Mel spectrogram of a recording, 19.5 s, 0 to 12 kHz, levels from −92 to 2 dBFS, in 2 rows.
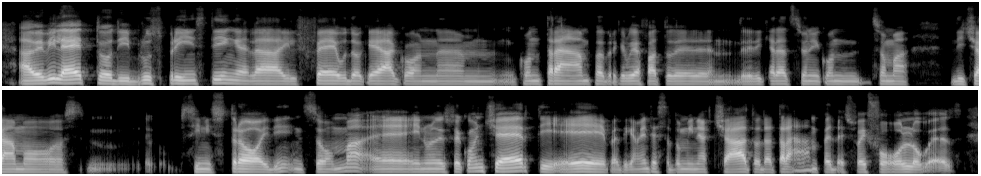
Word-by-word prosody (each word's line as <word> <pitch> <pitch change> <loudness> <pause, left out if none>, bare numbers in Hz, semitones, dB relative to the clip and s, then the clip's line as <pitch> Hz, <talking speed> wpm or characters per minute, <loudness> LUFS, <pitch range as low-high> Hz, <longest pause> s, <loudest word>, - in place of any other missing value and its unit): avevi 125 +5 +5
letto 140 -2 +6
di 110 -1 -1
Bruce 125 +6 -2
Springsteen 125 -1 -2
la 110 -1 +3
il 110 0 -5
feudo 115 -1 0
che 115 +3 0
ha 110 -1 +3
con 105 +1 -5
mhmm, 105 -2 -10
con 110 +1 -7
Trump, 110 -1 +1
perché 110 - -9
lui 115 +1 0
ha - - 0
fatto 110 0 -3
de 105 -1 -4
mhmm, 100 +1 -12
delle 105 0 -6
dichiarazioni 110 +1 -4
con 105 -1 -8
insomma, 105 -6 -6 0.4
diciamo, 105 -1 -1
s 95 - -19
mhmm, - - -15 0.5
uhm, - - -18 0.3
sinistroidi, 110 +1 +1
insomma, 110 +6 -3
ehm, 110 0 0
in 110 0 -3
uno 115 0 -2
dei 115 -1 -1
suoi 115 - -1
concerti 135 -2 +3
e 115 0 +4
praticamente 105 +4 -5
è - - -7
stato 95 -2 -11
minacciato 105 0 +2
da 100 0 -3
Trump - - -2
e - - 0
dai - - -6
suoi 105 - -3
followers. 105 0 -2
110 Hz, 145 wpm, -24 LUFS, 105-115 Hz, 0.5 s, letto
